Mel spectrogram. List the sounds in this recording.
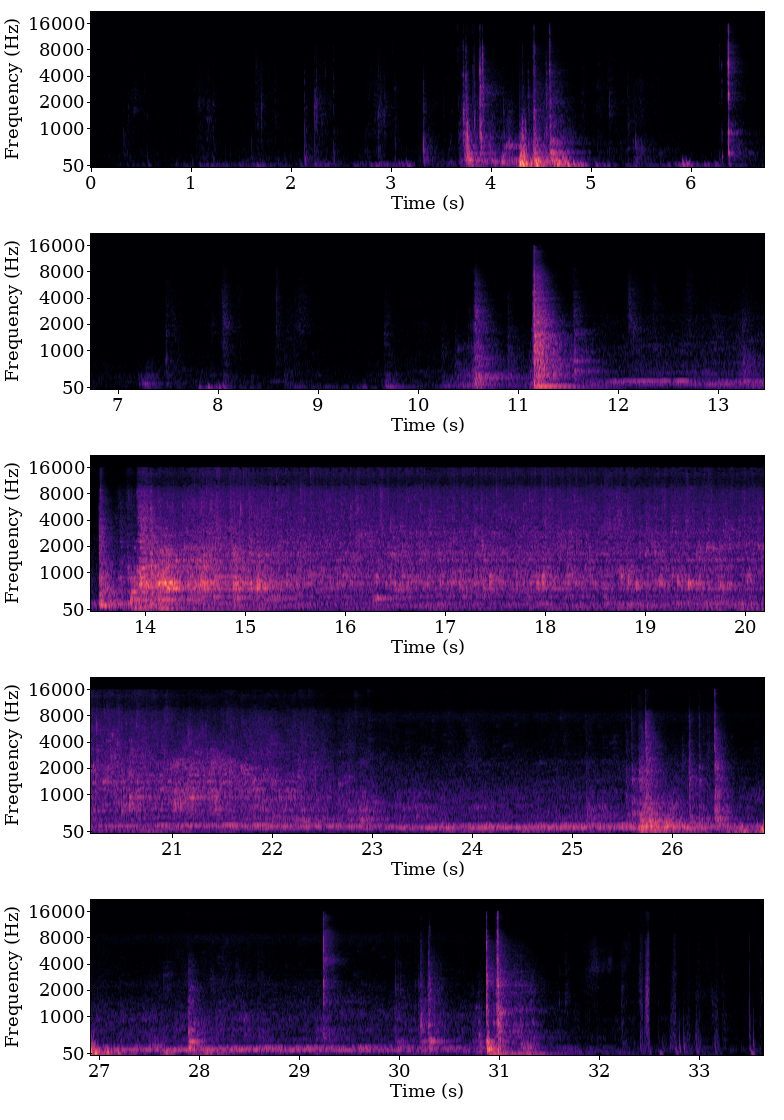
footsteps, door, light switch, toilet flushing, running water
